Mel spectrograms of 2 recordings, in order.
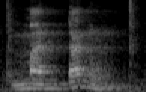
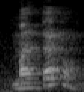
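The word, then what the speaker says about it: μανθάνω: aparece esa palabra aprender viene del del griego Manzano bueno así lo leemos verdad pero saber si se pronuncia así en el griego la cosa es que es mantano así lo así lo escriben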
